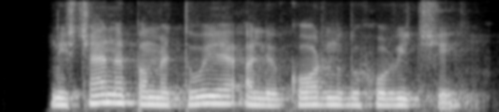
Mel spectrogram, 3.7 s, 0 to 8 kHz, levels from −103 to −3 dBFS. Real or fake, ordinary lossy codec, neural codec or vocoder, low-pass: fake; none; codec, 16 kHz, 4.8 kbps, FACodec; none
